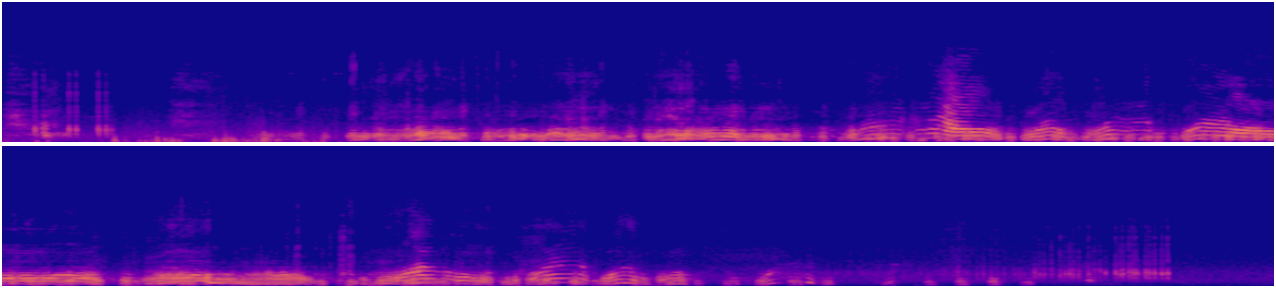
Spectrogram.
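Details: Several male spotted hyenas try to mate with a female in the Masai Mara, and she rejects them. A dense, rapid run of wavering, harmonic calls rises and falls in pitch, overlapping and fading out near the end.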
